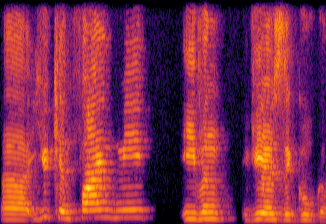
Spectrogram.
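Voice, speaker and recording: A woman talks in a Russian accent with ordinary pitch variation. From Moldova, former Soviet Union. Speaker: international lifestyle consultant. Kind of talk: interview. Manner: halting, many fillers.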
